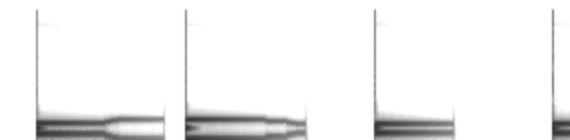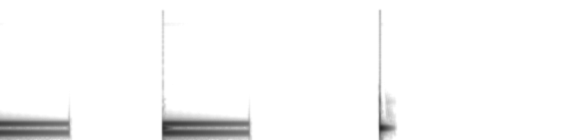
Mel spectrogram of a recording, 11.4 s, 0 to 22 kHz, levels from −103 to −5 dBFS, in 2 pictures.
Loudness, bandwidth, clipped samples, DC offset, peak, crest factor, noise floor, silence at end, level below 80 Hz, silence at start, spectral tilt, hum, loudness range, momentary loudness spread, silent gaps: -33 LUFS; 12 kHz; under 0.1%; under 0.1%; -4 dBFS; 32 dB; under -90 dBFS; 1.8 s; -46 dBFS; 0.35 s; -7.5 dB/octave; none; 4 LU; 20 LU; 1.65-1.85 s, 3.07-3.74 s, 4.55-5.52 s, 6.41-7.32 s, 8.21-9.49 s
